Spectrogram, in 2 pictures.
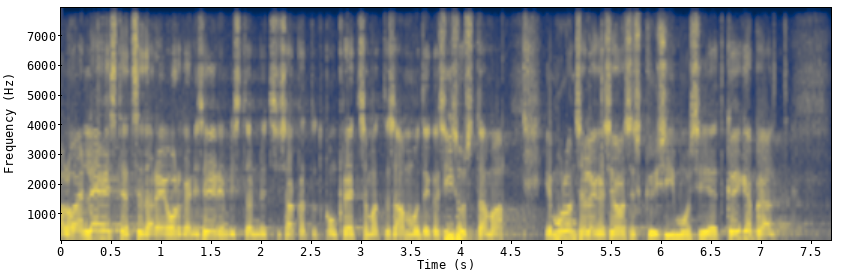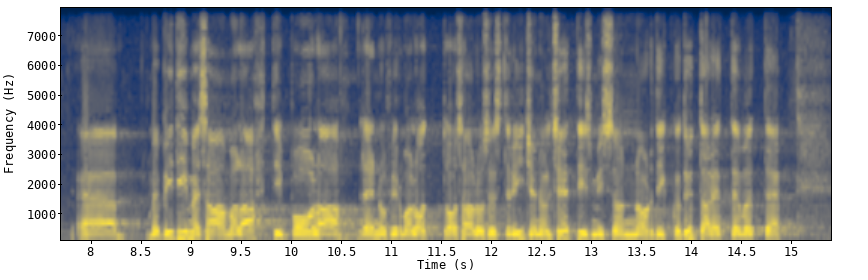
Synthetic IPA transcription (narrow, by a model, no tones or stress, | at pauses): mɑlo̞e̞nle̞ɦe̞st̪e̞t̪se̞d̪̥ɑɾe̞orɡ̥ɑnise̞ːɾimist̪o̞nːyːd̪̥sisɑkːˑɑt̪ːˑud̪̥ko̞ŋkre̞ːt̪se̞mɑt̪ˑːe̞sɑmːud̪̥e̞ɡ̥ɑsisust̪ɑmɑjɑmulːo̞ns̬e̞lːe̞ɡ̥ɑse̞o̞se̞skysimusie̞t̪ːˑkɤ̞jɡ̥e̞peɑlt̪ˑ | me̞pid̪̥ʲime̞sɑːmɑlɑht̪ipo̞ːlɑle̞nːufirmɑlo̞t̪ːˑo̞sɑluse̞st̪riɡonɑlse̞t̪ːˑismisːo̞nːo̞rd̪̥ikːɑt̪yt̪ːˑɑle̞t̪ːe̞vɤt̪ːˑe̞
